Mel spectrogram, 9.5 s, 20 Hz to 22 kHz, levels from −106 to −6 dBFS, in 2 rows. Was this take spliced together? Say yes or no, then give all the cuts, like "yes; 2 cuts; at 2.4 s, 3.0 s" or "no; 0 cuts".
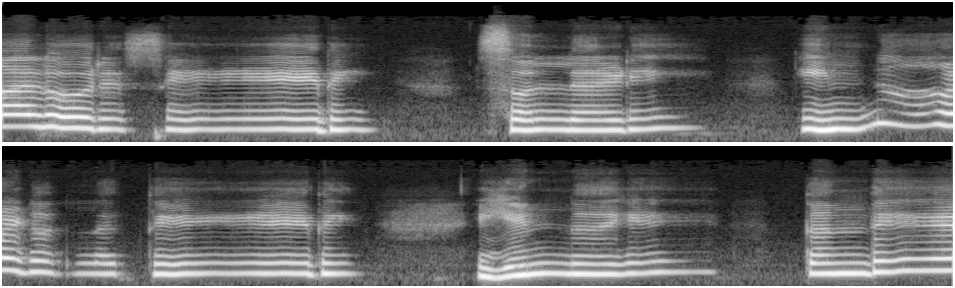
no; 0 cuts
